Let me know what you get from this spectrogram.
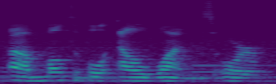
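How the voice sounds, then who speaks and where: A man's voice: fairly high pitch, steady tone, a little slow, background noise. A man hosting a livestream in casual chat, who laughs often, teases his guest and explains things. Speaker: streamer, host. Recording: echoey room. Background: guitar music.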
